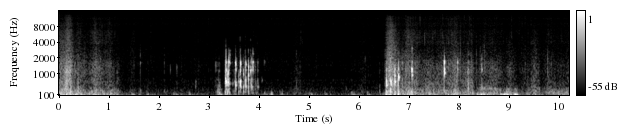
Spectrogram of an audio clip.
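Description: Low gurgles and rumbling bursts separated by quiet spells; ordinary stomach rumbling.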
